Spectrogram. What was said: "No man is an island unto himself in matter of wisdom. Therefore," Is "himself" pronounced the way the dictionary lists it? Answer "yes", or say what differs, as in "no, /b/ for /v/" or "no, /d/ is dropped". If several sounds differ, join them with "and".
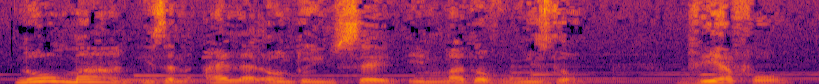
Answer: yes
